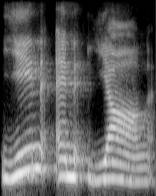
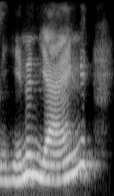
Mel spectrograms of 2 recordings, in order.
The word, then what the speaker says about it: yin and yang: Yin and yang. Now, you may have heard this as yin and yang, and it's not really the correct pronunciation.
